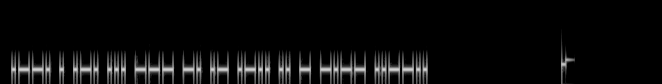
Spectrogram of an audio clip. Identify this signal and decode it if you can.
Morse code, heard as a keyed tone, about 34 wpm, 700 Hz. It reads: PERSONALITY?
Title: Sentences from Top 1400 Words 35wpm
